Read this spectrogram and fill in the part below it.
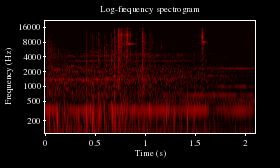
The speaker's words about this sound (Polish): W mgnieniu oka moich uszu dobiegł odgłos dziesiątek wystrzałów.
